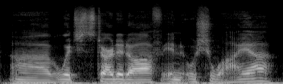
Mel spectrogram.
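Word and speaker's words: Ushuaia: which started off in ushaa sometimes also pronounced isua and almost call it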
